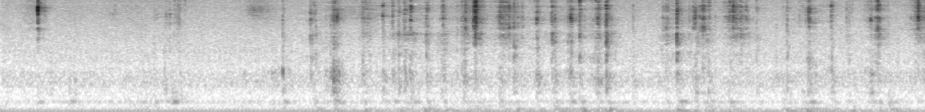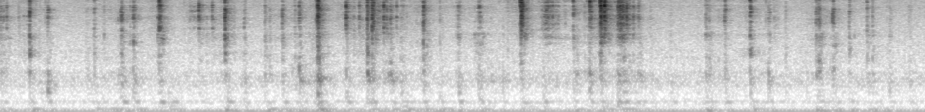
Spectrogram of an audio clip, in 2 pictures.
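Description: Someone types on a computer keyboard in a quiet room, producing a steady, uneven patter of light key clicks with occasional sharper taps and no voices.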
